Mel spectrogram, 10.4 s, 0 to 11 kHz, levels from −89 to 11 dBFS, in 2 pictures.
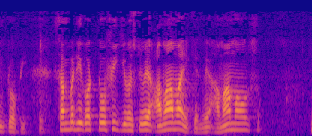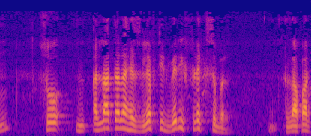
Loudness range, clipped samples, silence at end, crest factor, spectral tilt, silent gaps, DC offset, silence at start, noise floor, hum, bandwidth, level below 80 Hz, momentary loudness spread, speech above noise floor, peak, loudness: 6 LU; under 0.1%; 0 s; 20 dB; -6 dB/octave; none; under 0.1%; 0 s; -54 dBFS; none; 8.6 kHz; -66 dBFS; 24 LU; 35 dB; 0 dBFS; -19 LUFS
